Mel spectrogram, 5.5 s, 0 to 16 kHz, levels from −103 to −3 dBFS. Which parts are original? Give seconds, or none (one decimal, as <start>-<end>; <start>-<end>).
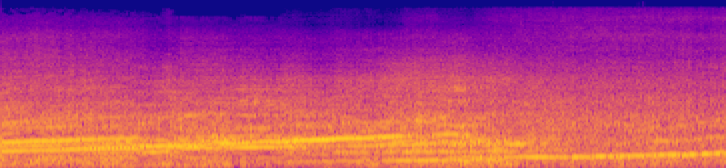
0.0-1.0; 3.9-5.5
